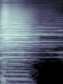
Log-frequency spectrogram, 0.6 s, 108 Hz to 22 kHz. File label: HORNHIT; E-Lab; X Static Goldmine 2; akai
